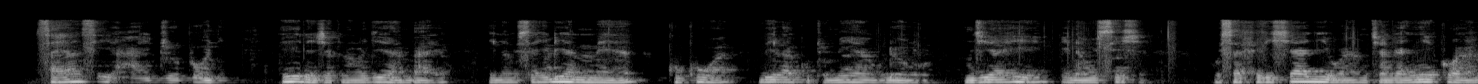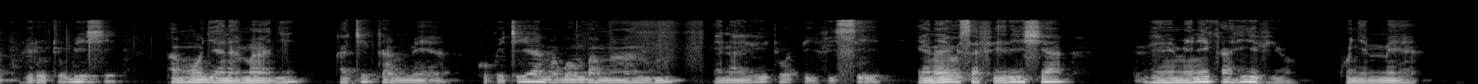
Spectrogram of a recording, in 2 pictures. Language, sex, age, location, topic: Swahili, male, 25-35, Dar es Salaam, agriculture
